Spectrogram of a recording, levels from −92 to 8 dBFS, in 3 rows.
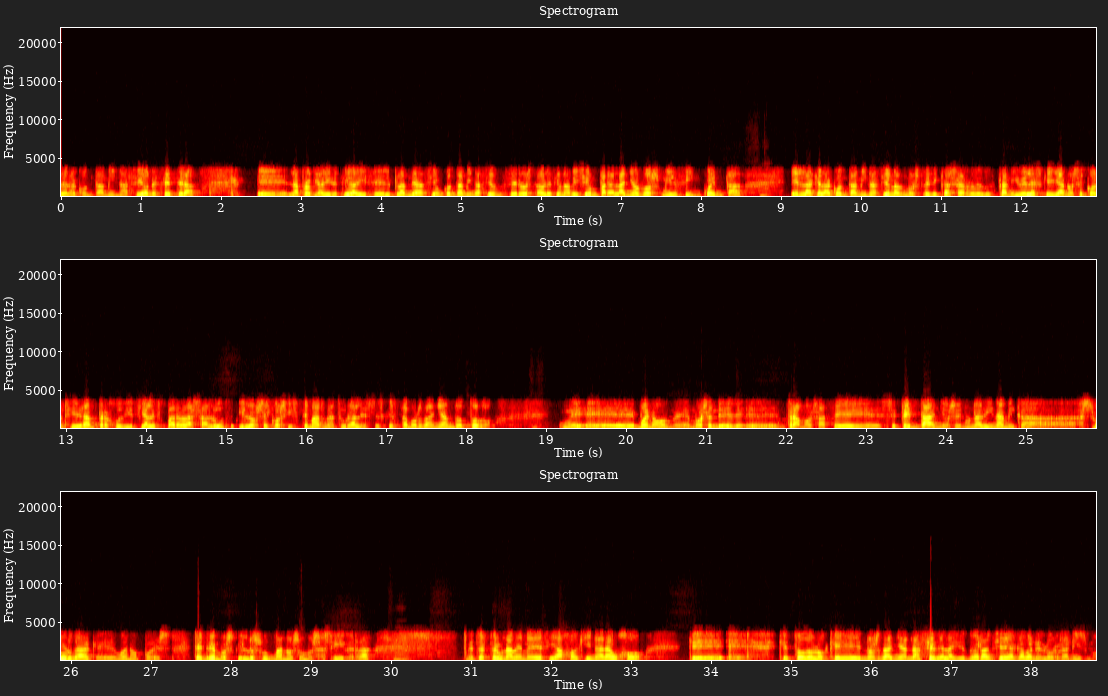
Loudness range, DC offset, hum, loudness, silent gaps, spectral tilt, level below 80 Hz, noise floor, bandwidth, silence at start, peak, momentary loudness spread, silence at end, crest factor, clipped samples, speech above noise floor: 4 LU; under 0.1%; none; -22 LUFS; none; -9 dB/octave; -62 dBFS; -46 dBFS; 4.1 kHz; 0 s; -2 dBFS; 12 LU; 0 s; 20 dB; under 0.1%; 25 dB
